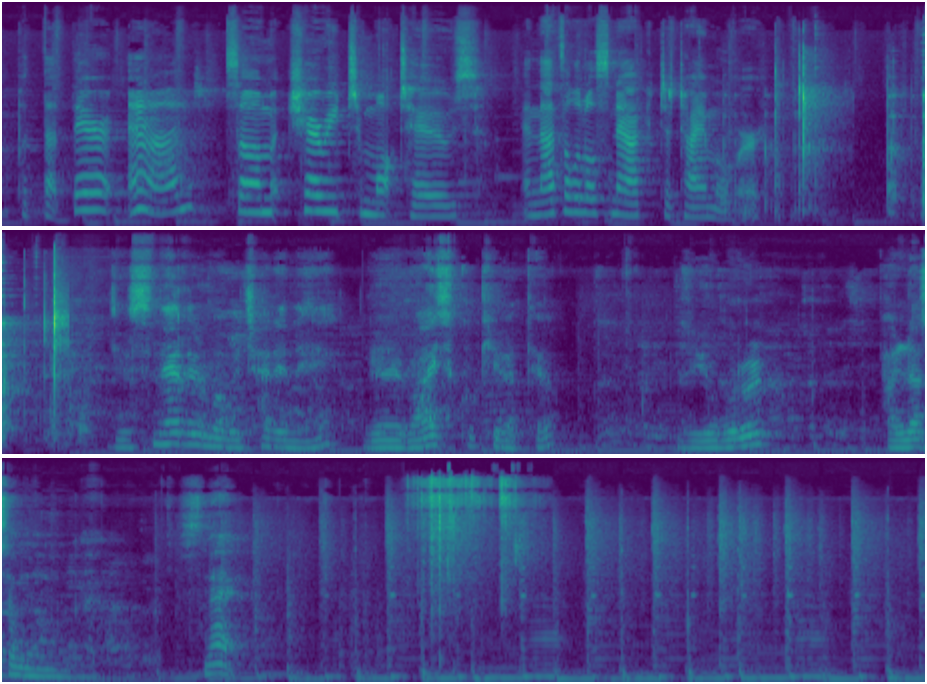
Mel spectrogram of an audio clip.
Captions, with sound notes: I'll put that there. And some cherry tomatoes. And that's a little snack to tie him over. (Appa speaking Korean) - Snack. (rice cracker snapping) (upbeat music)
